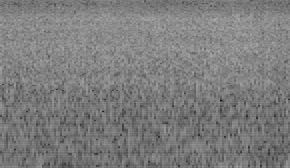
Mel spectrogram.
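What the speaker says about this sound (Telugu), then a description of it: "గాలి దేవుడా కొంచెం శాంతించు." Strong wind gusting outdoors during a sudden summer weather change near a mango tree, a loud, continuous broadband roar that stays steady throughout with slight surges, no voices.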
